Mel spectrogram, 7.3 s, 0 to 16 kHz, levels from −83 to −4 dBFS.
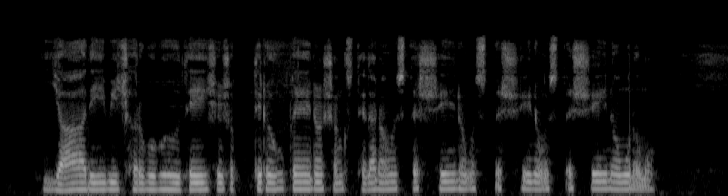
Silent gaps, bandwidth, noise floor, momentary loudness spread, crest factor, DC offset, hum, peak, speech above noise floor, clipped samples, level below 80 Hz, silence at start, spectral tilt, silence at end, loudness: none; 8.2 kHz; -66 dBFS; 6 LU; 18 dB; under 0.1%; none; -22 dBFS; 28 dB; under 0.1%; -70 dBFS; 0.4 s; -5 dB/octave; 0.15 s; -39 LUFS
